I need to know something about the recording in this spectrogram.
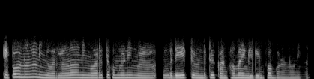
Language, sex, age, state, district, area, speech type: Tamil, female, 18-30, Tamil Nadu, Tiruvarur, rural, conversation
